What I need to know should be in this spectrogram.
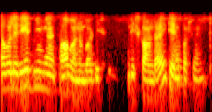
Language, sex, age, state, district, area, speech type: Nepali, male, 18-30, West Bengal, Darjeeling, rural, conversation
